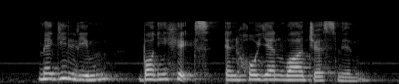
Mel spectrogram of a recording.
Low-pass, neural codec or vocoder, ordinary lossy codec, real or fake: none; codec, 16 kHz, 8 kbps, FunCodec, trained on Chinese and English, 25 frames a second; none; fake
